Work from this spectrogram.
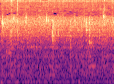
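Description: Garlic sautéing in a pan, a steady close sizzle that stays even and fairly quiet without pause.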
